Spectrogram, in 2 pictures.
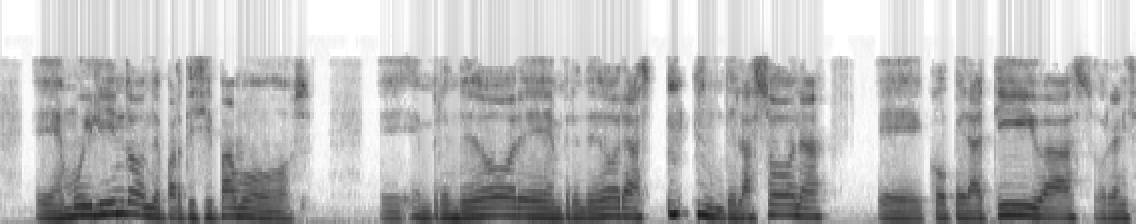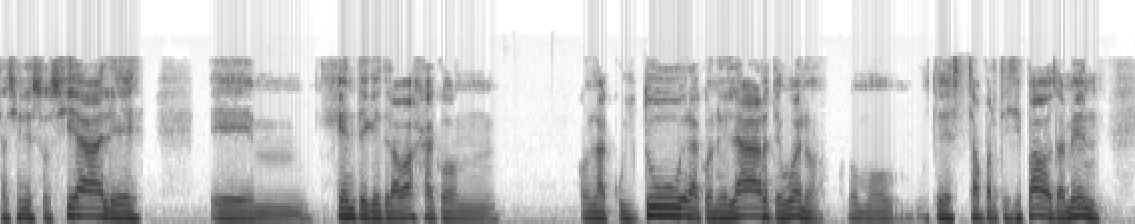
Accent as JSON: {"language": "Spanish", "town": "Cosquín", "region": "Córdoba", "country": "Argentina", "said": "Como yo soy de acá de Cosquín."}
